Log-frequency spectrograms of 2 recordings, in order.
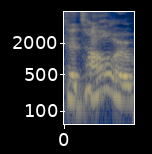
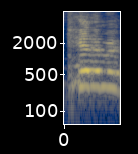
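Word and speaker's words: Khitomer: talking about, I was like, Katomer, what is that? It's Kittimer, girl.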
